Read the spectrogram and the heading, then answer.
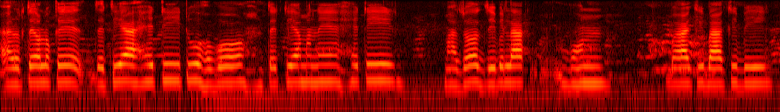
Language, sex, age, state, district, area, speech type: Assamese, female, 45-60, Assam, Darrang, rural, spontaneous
